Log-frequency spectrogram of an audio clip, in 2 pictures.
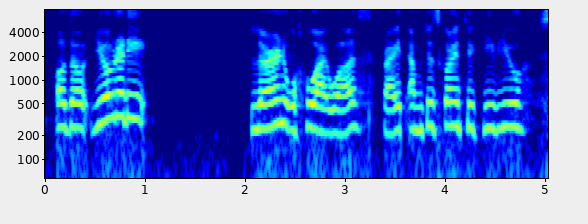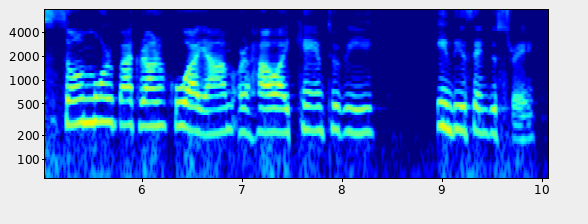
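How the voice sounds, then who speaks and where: Speaking in a Colombian accent at a moderate pace, a woman with a high pitch keeps fairly even intonation, with a dry, close sound and no echo. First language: Spanish. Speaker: engineer and visiting fellow. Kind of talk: lecture.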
